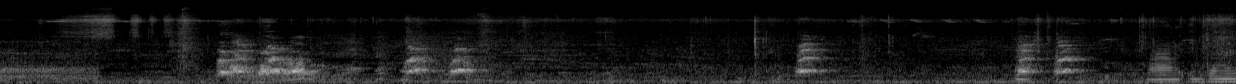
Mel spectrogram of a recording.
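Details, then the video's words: Angry, matted Shih Tzu during grooming, giving short sharp barks, often in quick pairs, in bursts separated by pauses of a few seconds over a low steady background hum. "Angry and matted shihtzu"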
